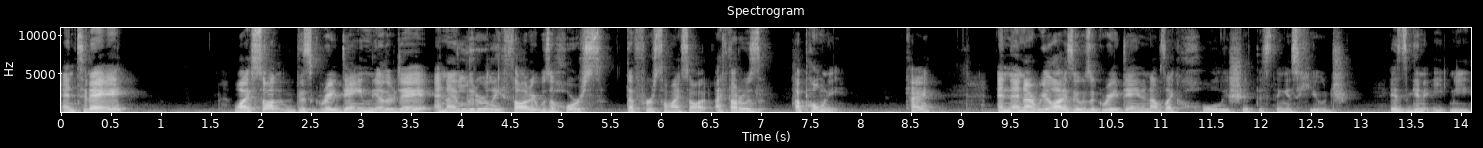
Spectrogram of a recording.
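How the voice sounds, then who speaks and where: A woman with a medium pitch and ordinary pitch variation talks at a fairly quick pace, yet leaves long, frequent pauses. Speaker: knitting podcaster. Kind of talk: casual chat. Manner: fast.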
